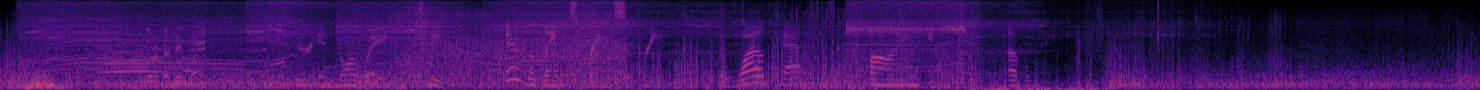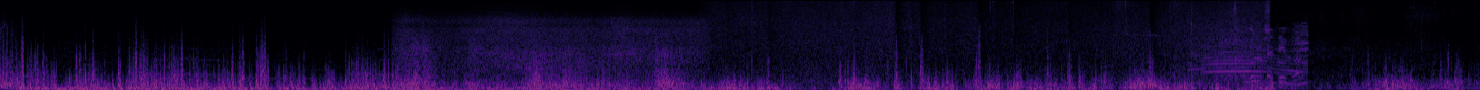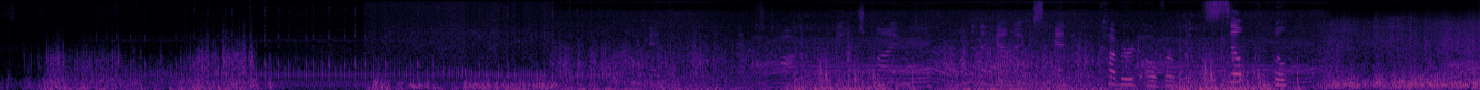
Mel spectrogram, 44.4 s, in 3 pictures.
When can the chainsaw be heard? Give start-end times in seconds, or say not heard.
0.0-12.3, 30.4-44.3.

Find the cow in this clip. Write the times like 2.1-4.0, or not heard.
0.2-2.1, 26.1-27.9.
